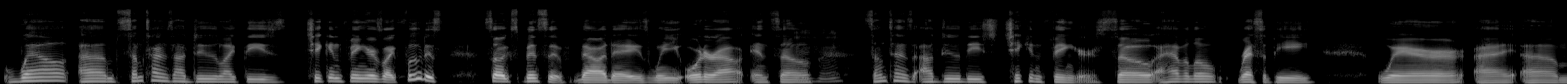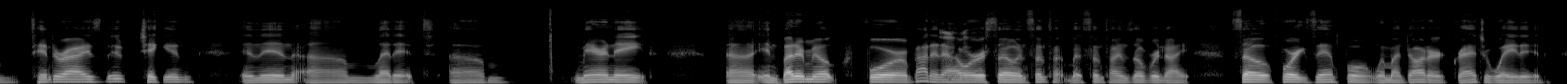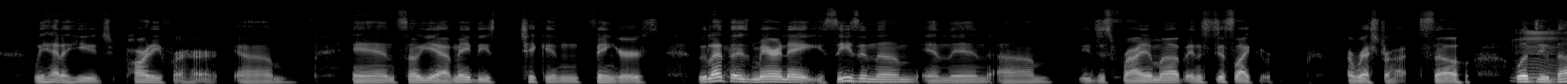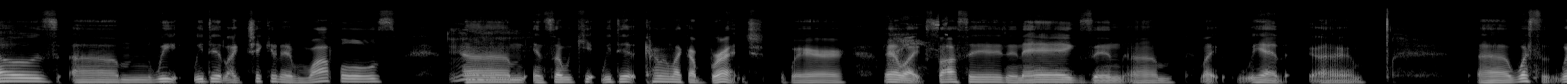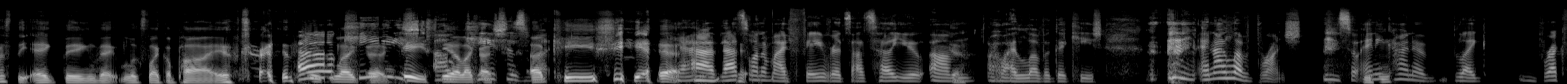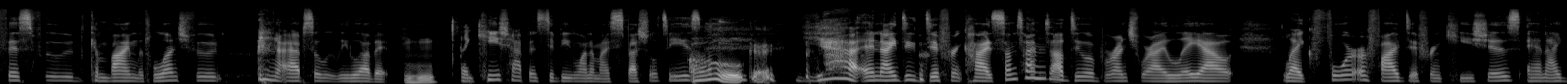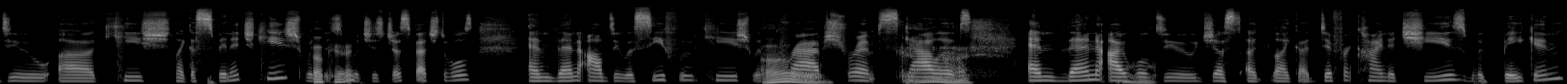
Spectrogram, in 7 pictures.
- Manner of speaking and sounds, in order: lip smack; laughing while speaking: "so"; other background noise; lip smack; laughing while speaking: "I'm trying to think like … a quiche. Yeah"; throat clearing; throat clearing; lip smack; laugh
- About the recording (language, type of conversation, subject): English, unstructured, What makes a family gathering special for you?
- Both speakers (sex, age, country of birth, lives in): female, 50-54, United States, United States; male, 50-54, United States, United States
